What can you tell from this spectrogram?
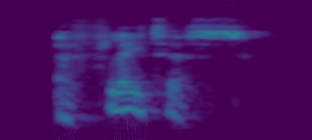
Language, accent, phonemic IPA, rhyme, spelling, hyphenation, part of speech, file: English, Southern England, /əˈfleɪtəs/, -eɪtəs, afflatus, af‧fla‧tus, noun, LL-Q1860 (eng)-afflatus.wav
- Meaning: A sudden rush of creative impulse or inspiration, often attributed to divine influence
